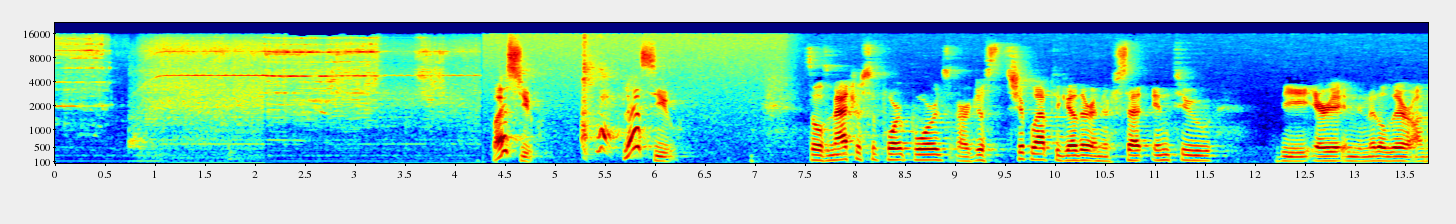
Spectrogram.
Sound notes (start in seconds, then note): 0.0 saw buzzing; 5.2 sneezes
